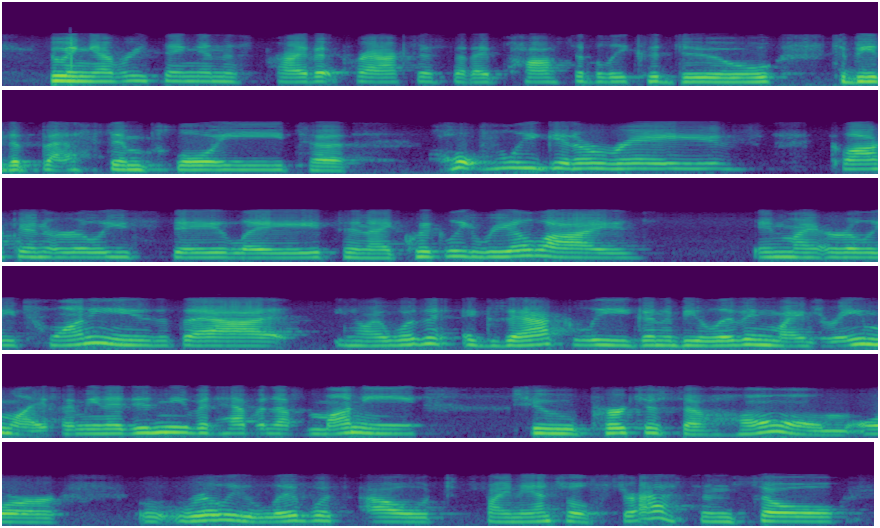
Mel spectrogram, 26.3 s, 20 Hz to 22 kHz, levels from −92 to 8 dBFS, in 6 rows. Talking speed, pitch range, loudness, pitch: 155 wpm, 175-205 Hz, -21 LUFS, 185 Hz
